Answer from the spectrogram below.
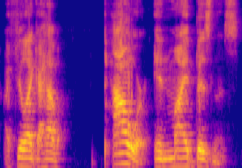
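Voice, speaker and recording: This motivational coach addresses his audience conversationally, with a medium-pitched, slightly bright voice, lively intonation and a moderate pace. Emphatic repetition, rhetorical questions and acted-out self-talk run through his talk.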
